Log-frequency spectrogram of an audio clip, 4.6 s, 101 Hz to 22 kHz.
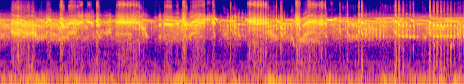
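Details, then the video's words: Swiftlet courtship calls layered with chick calls, made to draw birds into a swiftlet house. Shrill overlapping twitters and buzzy trills form an unbroken high-pitched chorus. "SP.BIRAHI+ANAKAN+RBW 1 ( LINK LANGSUNG DOWNLOAD MP3 SUARA WALET DI DESKRISI)"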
